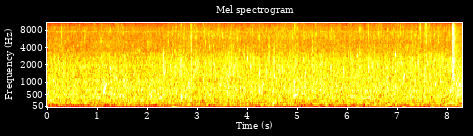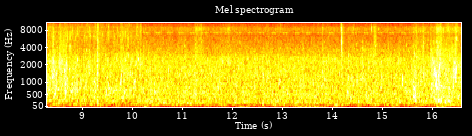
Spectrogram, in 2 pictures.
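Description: Shallow stream flowing over rocks: a steady rushing and gurgling of water. Near the end, splashing as someone wades into the water.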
